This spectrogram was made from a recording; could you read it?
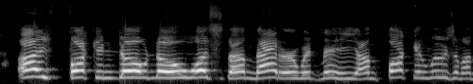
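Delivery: put-on very high, very loud tearful crying outburst. Retelling what Helen said after her mood swung: imitating Helen crying. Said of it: "again crying, saying".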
